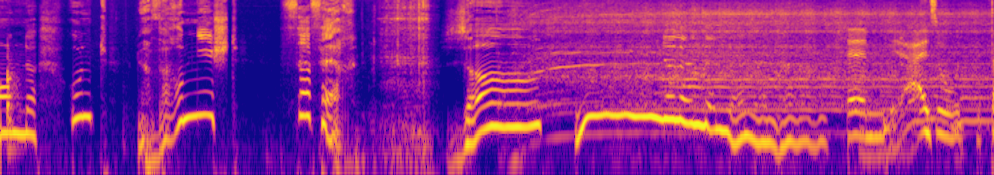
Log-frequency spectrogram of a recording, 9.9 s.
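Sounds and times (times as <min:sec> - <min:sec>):
speech: 0:00.1 - 0:07.2, 0:08.5 - 0:09.9
electric mixer mixing gingerbread dough with spices: 0:04.9 - 0:09.9.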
